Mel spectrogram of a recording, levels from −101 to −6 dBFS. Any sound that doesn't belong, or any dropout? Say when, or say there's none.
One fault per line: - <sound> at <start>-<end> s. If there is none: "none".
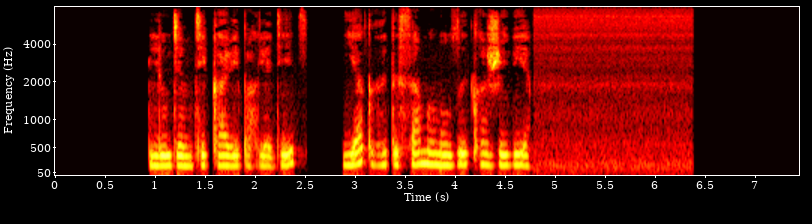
none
